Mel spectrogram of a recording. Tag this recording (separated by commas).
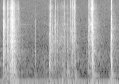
Mechanisms, Camera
